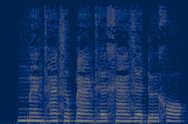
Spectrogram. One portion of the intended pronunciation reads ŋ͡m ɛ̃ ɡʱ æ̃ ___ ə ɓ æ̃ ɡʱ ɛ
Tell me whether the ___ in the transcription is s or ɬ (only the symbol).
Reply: s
